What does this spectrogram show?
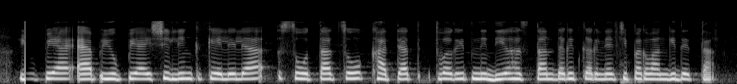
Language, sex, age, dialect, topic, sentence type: Marathi, female, 18-24, Southern Konkan, banking, statement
